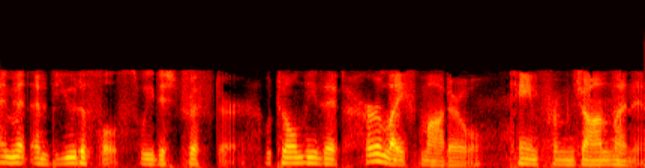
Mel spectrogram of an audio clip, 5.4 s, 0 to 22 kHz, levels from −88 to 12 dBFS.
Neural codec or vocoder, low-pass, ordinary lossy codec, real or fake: codec, 16 kHz, 0.8 kbps, ZipCodec; 7.2 kHz; AAC, 16 kbps; fake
